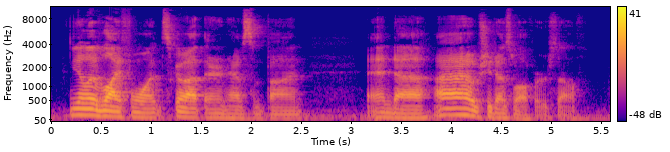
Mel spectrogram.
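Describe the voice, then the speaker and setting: A man talks at a moderate pace with very wide pitch swings. Room echo is audible around his voice. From Tennessee. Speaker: podcast host. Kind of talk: casual rant monologue. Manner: halting, many fillers and repeats.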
